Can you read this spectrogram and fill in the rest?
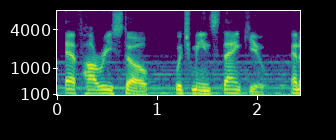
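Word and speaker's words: Ευχαριστώ: Then there is Efharisto, pronounced Efharisto, which means thank you.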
